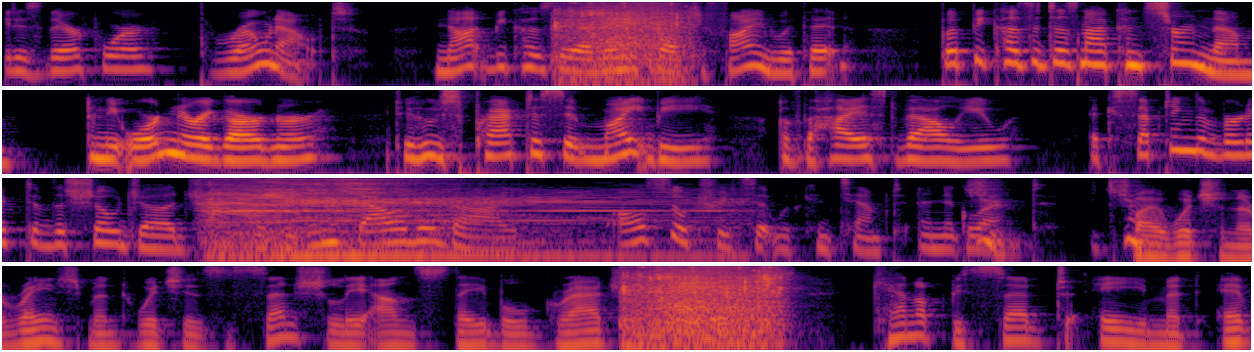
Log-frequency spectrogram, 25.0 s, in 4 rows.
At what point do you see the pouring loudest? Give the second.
22 s.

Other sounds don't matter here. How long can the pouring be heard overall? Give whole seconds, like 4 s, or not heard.
2 s.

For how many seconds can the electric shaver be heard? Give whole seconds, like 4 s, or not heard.
3 s.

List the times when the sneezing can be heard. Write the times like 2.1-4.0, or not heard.
17.3-18.3.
